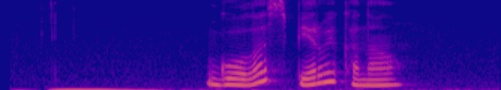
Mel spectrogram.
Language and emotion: Russian, positive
